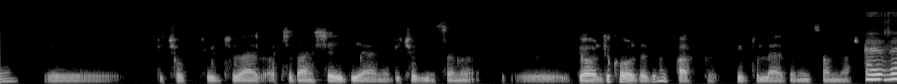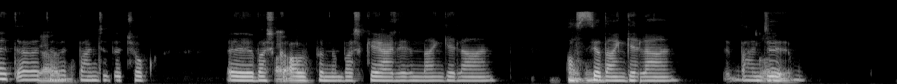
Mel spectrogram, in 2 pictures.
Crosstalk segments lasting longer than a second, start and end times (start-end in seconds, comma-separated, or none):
none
